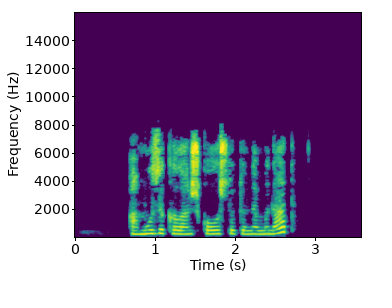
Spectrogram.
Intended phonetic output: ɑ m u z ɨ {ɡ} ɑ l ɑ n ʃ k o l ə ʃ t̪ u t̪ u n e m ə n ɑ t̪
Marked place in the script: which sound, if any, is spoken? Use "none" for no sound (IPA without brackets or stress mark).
k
